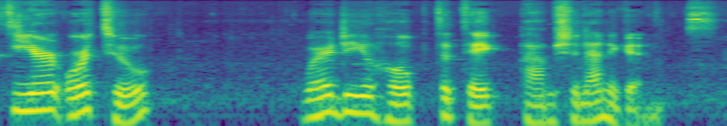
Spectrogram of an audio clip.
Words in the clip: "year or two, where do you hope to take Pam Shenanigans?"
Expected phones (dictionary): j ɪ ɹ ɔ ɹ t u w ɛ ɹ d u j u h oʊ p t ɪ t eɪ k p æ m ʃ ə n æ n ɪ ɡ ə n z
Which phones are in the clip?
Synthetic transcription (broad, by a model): j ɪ ɹ ɔ ɹ t u w ɛ ɹ d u j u h oʊ p t ɪ t eɪ k p æ m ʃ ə n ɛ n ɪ ɡ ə n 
